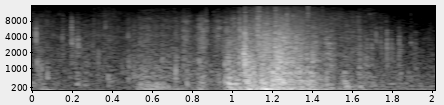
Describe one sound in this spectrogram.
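A heavy log thuds down with a loud crash.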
